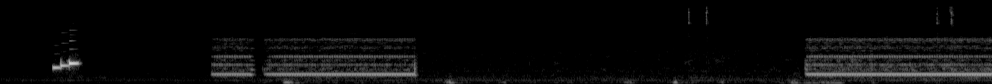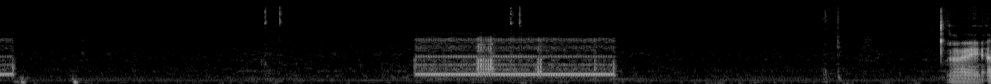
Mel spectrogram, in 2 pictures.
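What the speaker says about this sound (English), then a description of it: "All right, I double dialed him." A phone call plays out: a quick burst of dial tones, then three evenly spaced ringback tones, each about two seconds long with long silent gaps, plus scattered faint clicks and a sharp noise at the very end.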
